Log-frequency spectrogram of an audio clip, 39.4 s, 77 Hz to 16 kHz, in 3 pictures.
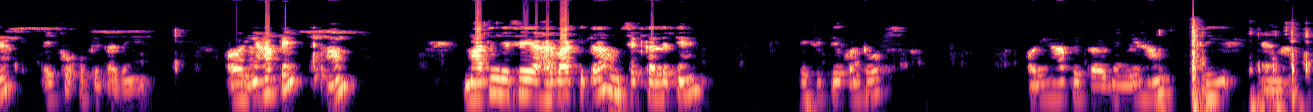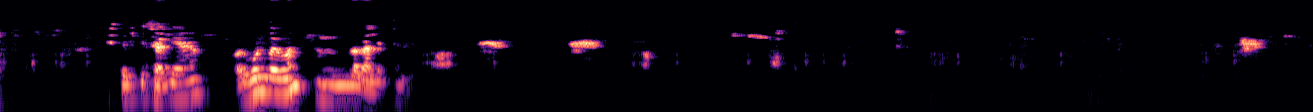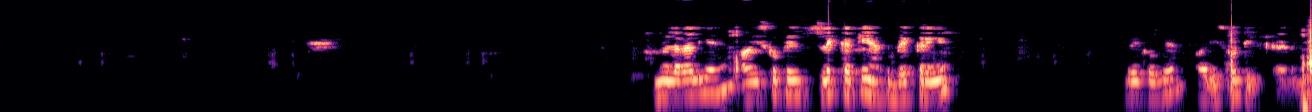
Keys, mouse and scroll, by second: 11.7 KP_3, 12.7 Tab, 14.3-32.7 drag, 39.2 Delete.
